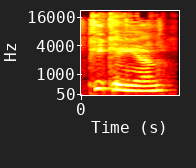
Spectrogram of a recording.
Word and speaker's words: pecan: I do the floss subscriptions and this is pkn because that's how you say it in a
